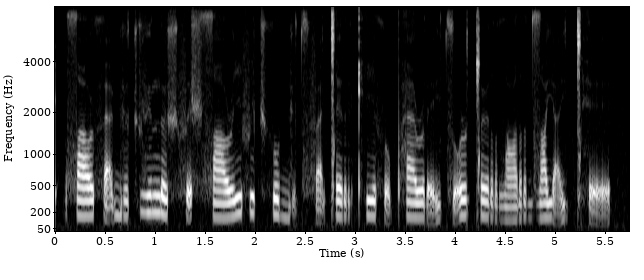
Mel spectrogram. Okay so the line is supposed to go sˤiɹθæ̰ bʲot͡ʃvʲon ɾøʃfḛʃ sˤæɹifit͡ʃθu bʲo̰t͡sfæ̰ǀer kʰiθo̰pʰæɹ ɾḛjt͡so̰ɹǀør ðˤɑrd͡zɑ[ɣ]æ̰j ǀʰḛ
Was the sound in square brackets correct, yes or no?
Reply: no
